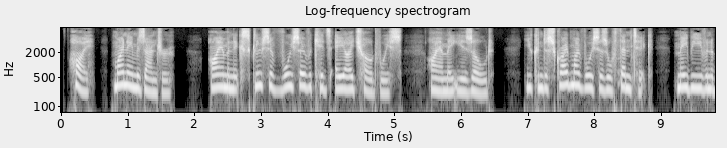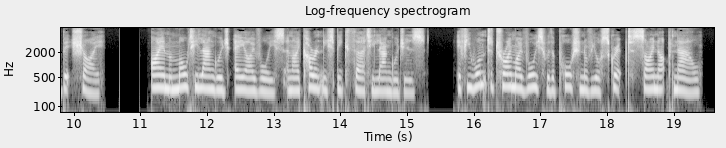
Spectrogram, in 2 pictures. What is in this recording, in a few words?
boy8; voiceoverkids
